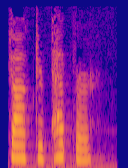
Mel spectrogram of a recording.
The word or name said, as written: dr pepper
